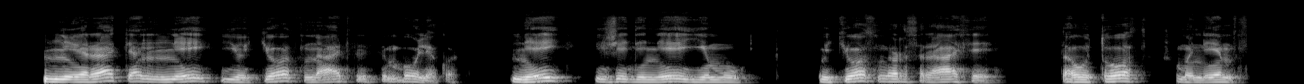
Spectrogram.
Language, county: Lithuanian, Panevėžys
